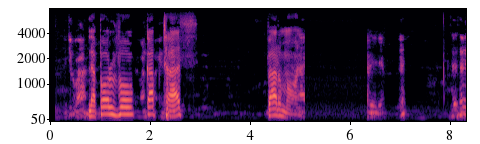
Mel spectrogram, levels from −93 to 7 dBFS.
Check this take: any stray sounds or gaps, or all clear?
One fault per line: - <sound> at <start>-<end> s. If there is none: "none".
none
